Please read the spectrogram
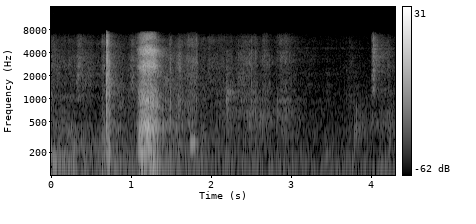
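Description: A small sharp click, then a short nasal sniff a second in.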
